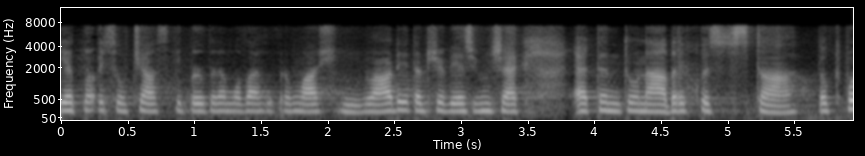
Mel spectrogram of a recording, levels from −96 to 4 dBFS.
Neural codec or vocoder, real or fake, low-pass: codec, 16 kHz, 0.5 kbps, FunCodec, trained on Chinese and English, 25 frames a second; fake; 7.2 kHz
